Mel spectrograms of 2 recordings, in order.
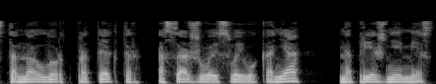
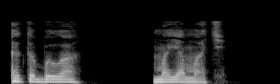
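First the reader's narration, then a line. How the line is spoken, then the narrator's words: Child's lifeless voice. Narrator (Russian): Нарядный ребенок вымолвил безжизненным голосом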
